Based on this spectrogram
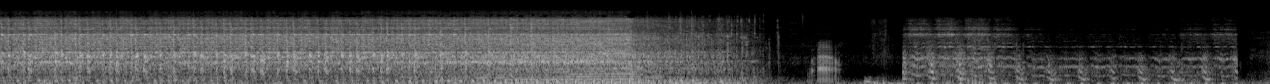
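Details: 1974 BMW 2002 after sitting over 30 years, running on 30-year-old gas: ragged uneven firing at high unsteady speed that stumbles and dies after a few seconds; old fuel suspected, to be replaced.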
